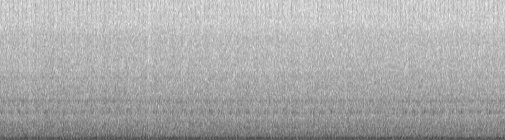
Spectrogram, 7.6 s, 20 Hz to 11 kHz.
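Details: BMW E28 with M30 straight-six, after valve adjustment on a cold engine and new Bosch WR9LS spark plugs: even, quick valvetrain ticking over a steady low idle hum, no misses or knocks; idling smoothly, healthy.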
